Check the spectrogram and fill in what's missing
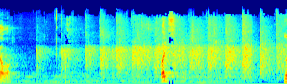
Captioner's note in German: Beifall Freie Demokraten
